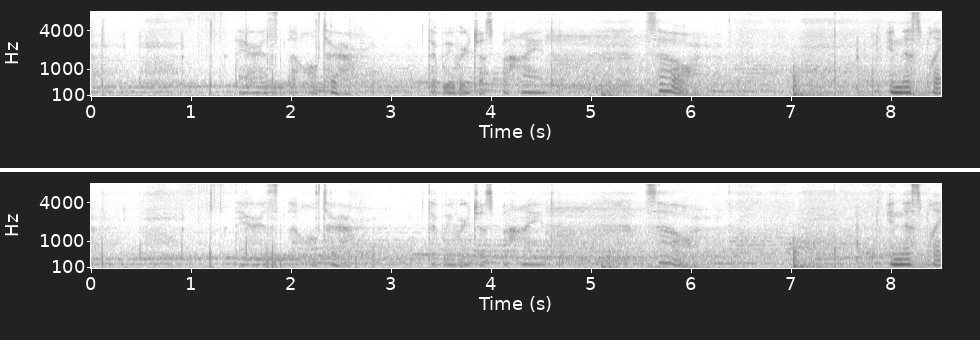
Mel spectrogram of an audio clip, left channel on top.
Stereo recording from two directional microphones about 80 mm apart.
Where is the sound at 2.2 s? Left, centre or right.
Left.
